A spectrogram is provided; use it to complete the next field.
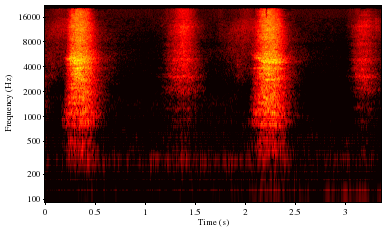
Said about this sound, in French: Soufflez en descendant, inspirez en montant. Soufflez, inspirez, soufflez, inspirez.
